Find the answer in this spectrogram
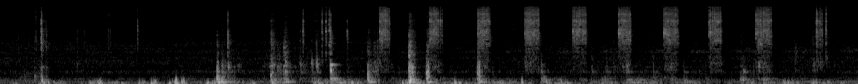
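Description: Hand ratchet wrench clicking in repeated short strokes as a brake caliper bolt is run in. The strokes are sparse at first, then come about twice a second.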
